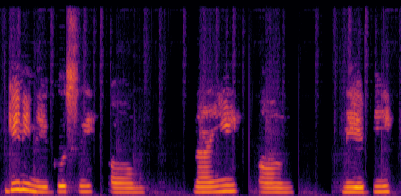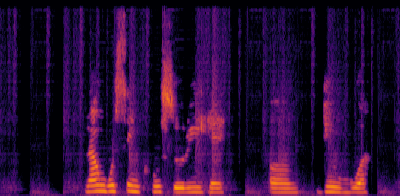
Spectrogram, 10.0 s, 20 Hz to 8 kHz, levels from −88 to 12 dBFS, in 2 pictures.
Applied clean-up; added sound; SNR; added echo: neural separator model SepFormer DNS4.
